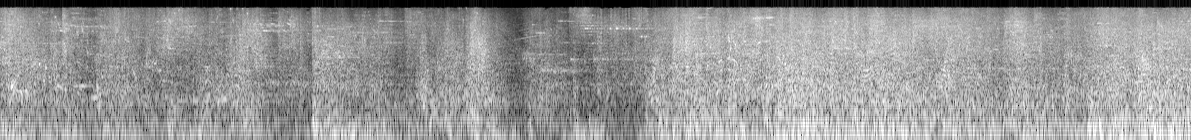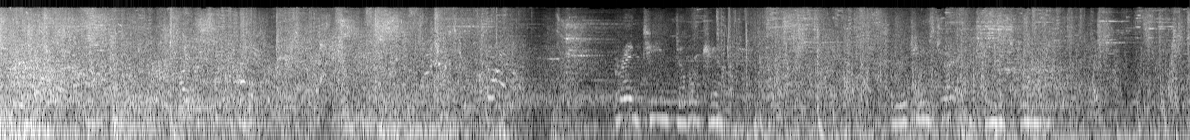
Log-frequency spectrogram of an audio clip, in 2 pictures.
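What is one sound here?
Spell blasts and hits crash and whoosh in a fast game battle.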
